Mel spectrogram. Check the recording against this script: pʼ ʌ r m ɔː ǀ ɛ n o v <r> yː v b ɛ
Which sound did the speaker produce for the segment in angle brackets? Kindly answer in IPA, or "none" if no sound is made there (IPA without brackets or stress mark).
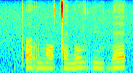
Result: r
